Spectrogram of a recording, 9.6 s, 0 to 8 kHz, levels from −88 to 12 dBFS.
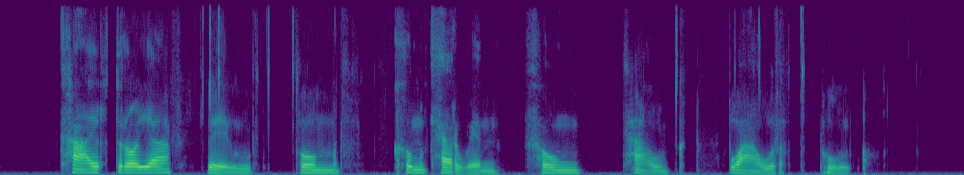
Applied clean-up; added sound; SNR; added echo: neural diffusion model UNIVERSE++.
